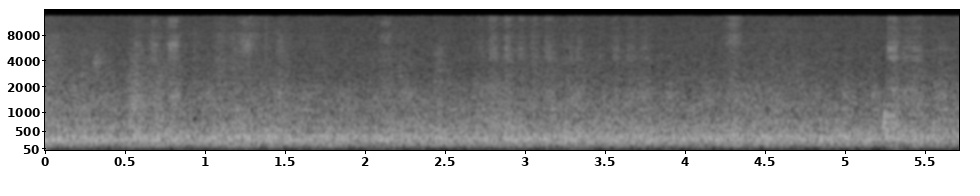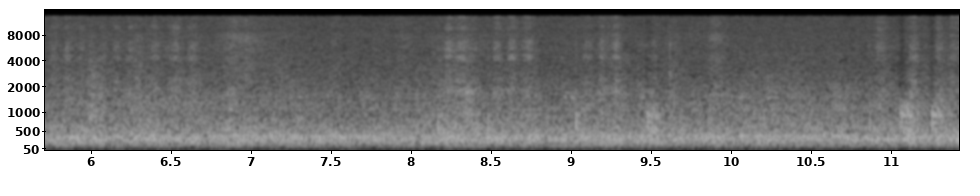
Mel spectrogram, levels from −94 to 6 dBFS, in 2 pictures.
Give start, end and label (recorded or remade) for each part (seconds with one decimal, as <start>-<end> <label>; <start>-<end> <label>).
0.0-3.9 recorded; 3.9-7.5 remade; 7.5-8.9 recorded; 8.9-11.4 remade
